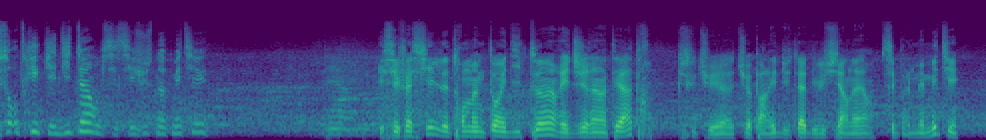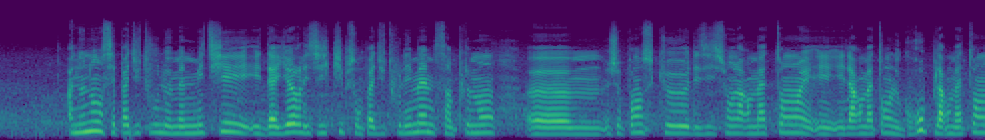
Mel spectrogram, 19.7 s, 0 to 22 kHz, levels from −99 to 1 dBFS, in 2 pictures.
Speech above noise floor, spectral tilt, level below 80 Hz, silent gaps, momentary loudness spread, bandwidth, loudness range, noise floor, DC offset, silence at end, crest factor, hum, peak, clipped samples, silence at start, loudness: 22 dB; -4 dB/octave; -80 dBFS; none; 12 LU; 12 kHz; 5 LU; -55 dBFS; under 0.1%; 0 s; 22 dB; none; -12 dBFS; under 0.1%; 0 s; -33 LUFS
